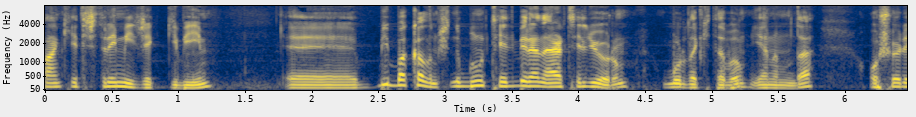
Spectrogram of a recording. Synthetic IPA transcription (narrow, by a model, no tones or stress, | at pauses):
aŋkjet̪ʰi̥ʃt̪ʰiɾemijed͡ʒɛc̚ɟibijimɛːbibakʰalˠɯmʃimd̪ibunut̪ʰɛd̪biɾænæɾt̪ʰe̞lʲijo̞ɾumbuɾd̪acʰi̥t̪ʰabɯmjanɯmd̪a | o̞ʃø̞jlʲɛ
